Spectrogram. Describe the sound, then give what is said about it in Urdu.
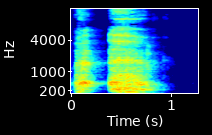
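Throat clearing and coughing by one person: a short rasping burst, then a longer, rougher one, followed by silence. “اور مجھے کچھ کھانسی ہے، اس لیے مجھے بار بار۔”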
